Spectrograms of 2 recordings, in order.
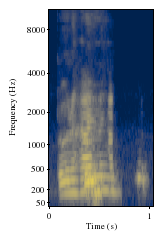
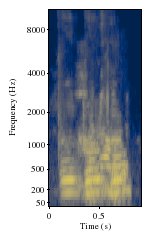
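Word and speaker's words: Bunnahabhain: Bunaheimen. Bunahaven.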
